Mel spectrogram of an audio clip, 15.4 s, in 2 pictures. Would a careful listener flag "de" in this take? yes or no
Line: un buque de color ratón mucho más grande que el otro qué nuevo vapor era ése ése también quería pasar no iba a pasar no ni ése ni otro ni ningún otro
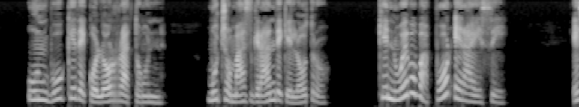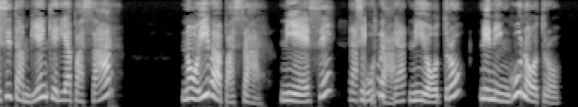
no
